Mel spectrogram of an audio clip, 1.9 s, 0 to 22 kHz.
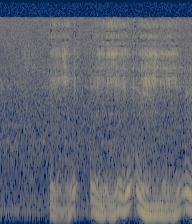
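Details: Small pet dog weighing 10 lbs snoring heavily in its sleep: a brief wavering, nasal tone followed by two longer warbling snores that rise and fall in pitch, in a quiet room.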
